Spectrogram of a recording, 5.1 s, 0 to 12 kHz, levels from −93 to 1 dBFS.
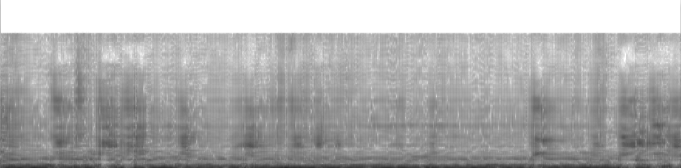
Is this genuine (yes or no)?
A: no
